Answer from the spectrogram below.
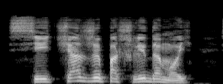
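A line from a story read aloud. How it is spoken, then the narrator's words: Angry shout. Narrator (Russian): Сердито прикрикнула Эллен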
